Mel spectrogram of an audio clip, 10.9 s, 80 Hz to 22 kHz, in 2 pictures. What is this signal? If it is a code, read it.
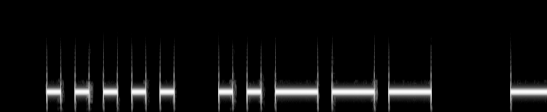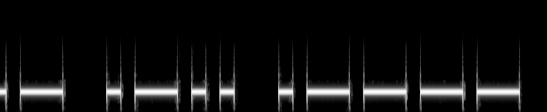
Morse code, heard as a keyed tone, about 8 wpm, 800 Hz. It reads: 52ML1
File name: LEZIONI / 9 2 8wpm 3437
